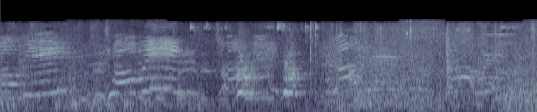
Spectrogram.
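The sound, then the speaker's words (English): A dog whimpers and yips in high, whiny bursts as a family hurries to a storm cellar ahead of a tornado. Urgent voices talk over and around the dog throughout. “The dog scampers downstairs after them.”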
